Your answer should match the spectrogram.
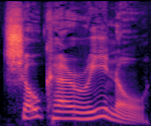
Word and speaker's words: Chokerino: Dann hier muss ich jetzt aufpassen, da wurde ich jetzt angeschrieben, ich habe es falsch ausgesprochen, ist natürlich Chokerino.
